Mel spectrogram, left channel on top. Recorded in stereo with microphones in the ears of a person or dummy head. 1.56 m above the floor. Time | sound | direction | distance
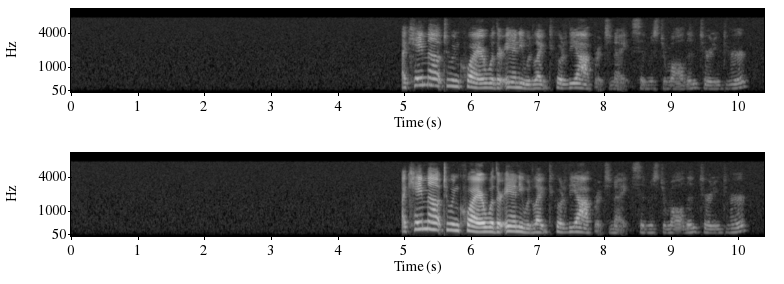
5.0 | a woman speaking | 30° right (ahead or behind) | 0.8 m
